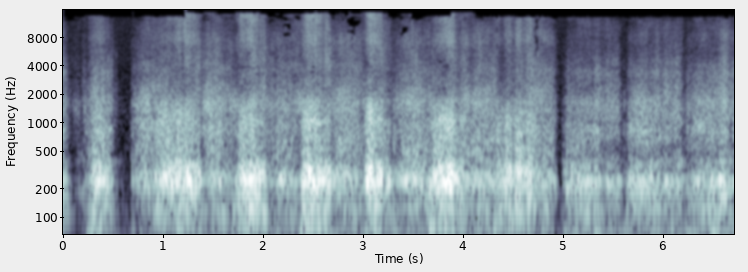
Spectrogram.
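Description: Long nails scratch and brush quickly across a black foam windscreen on a desktop microphone. The result is a dense, muffled scraping rustle with a low, boomy body and little high end, swelling in rough surges about every two-thirds of a second, with brief drops to near silence around 0.6 and 5 seconds.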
